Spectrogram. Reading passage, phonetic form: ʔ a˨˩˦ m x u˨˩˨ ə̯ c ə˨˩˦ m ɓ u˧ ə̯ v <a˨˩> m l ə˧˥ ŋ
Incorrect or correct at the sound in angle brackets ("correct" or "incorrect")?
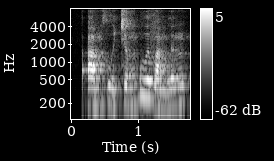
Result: correct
